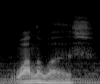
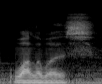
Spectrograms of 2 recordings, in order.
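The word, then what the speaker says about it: Wallowas: Wallawas rhymes with allow us.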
